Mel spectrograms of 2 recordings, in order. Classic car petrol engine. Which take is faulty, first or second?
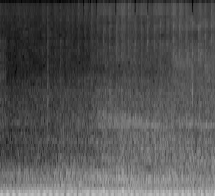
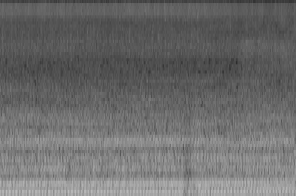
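second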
